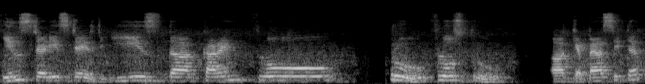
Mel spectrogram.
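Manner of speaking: slow, deliberate question to the class; slow emphatic question. Shown as a demonstration. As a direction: draw the question out slowly. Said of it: "that is my question".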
